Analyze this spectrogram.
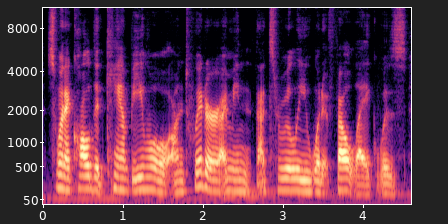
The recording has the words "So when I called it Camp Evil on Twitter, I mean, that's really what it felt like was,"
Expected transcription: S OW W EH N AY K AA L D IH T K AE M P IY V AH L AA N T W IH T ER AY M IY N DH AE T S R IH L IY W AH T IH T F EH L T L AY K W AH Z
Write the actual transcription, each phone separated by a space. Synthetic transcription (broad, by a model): S OW W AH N AY K AA L D IH T K AE M P IY V L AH N T W IH T ER AY M IY N DH AE T S R IH L IY W AH T IH T F EH L T L AY K W AH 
